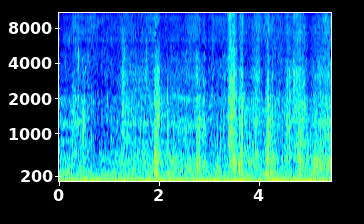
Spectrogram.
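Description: Cattle hooves thud and rustle through dry grass.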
